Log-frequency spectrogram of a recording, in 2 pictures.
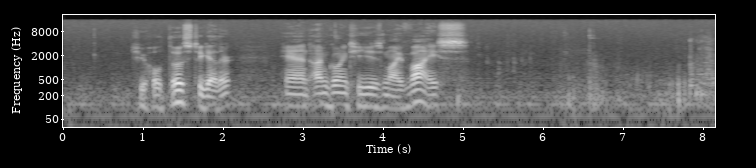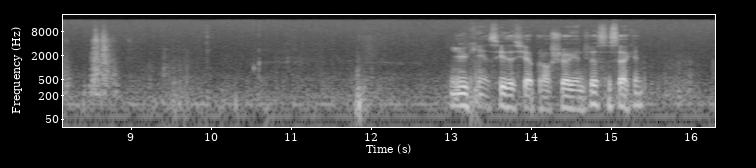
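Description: A man talks calmly and explains, close to a microphone.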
